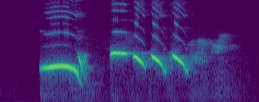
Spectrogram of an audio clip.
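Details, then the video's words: Caged male white-cheeked laughingthrush singing and dancing to stimulate newly caught birds; a level whistled note with a twist, then a series of four falling whistles ending in soft warbling. "Khướu bạc má hót nhiều giọng hay Luyện khướu bổi kích khướu trống căng lửa hót múa"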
